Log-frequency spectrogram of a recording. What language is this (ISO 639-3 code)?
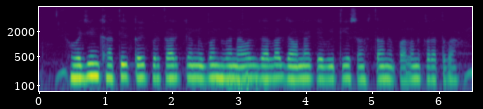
bho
